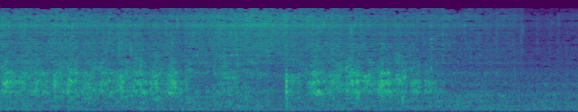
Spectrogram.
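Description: Onion-and-tomato paste sizzling and crackling in hot oil in an aluminium pot while being stirred with a steel ladle, with light scrapes and clicks of the ladle against the pot; the sizzle grows quieter near the end.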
